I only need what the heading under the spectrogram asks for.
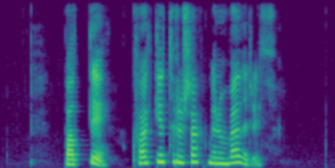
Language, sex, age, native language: Icelandic, female, 20-29, Icelandic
